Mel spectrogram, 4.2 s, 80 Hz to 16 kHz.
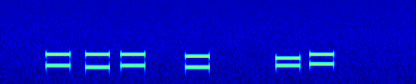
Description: DTMF, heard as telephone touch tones, dialled by hand, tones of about 240 ms. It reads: CBC 6 8D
